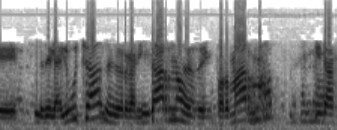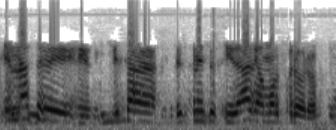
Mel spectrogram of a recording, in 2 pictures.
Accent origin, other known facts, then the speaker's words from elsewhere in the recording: Mendoza, Argentina; Sí, somos de Mendoza. Venimos, hemos sacado un micro desde ahí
